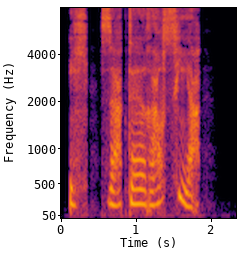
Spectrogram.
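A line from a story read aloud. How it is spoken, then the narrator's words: Angry hiss. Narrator (German): fauchte Ruth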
